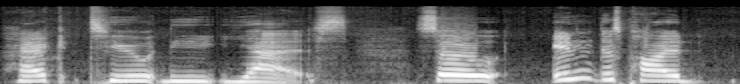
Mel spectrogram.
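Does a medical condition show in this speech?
Yes: stuttering; stutter since childhood, speech therapy from kindergarten to seventh grade, speech therapist gave up then; sometimes barely able to speak, word blocks, throat feels closing before groups, crying worsens stutter; here repeated sounds, prolonged sounds.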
